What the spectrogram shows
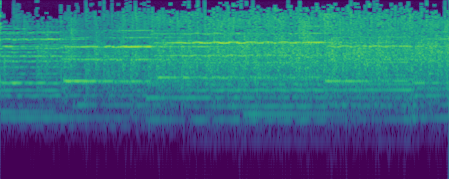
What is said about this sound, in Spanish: La ovación sumergió sus siguientes palabras, así que optó por dejarlo ahí y permitió, con una sonrisa beatífica, que la gente pudiera comer tranquila.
